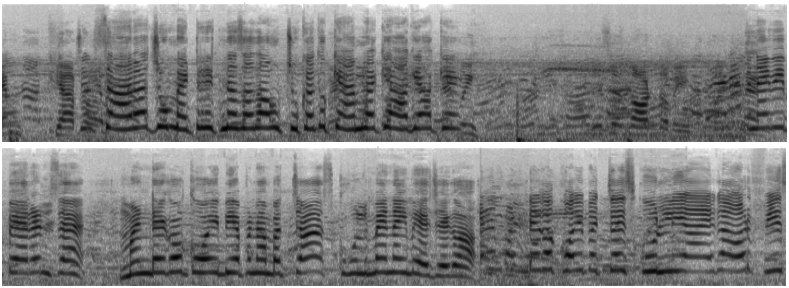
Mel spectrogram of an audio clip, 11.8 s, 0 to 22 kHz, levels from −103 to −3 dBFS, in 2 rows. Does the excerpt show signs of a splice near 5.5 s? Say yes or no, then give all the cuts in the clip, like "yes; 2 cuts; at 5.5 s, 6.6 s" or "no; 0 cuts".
yes; 2 cuts; at 5.5 s, 9.5 s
